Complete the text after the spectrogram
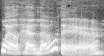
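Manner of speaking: dainty, high, swooping put-on Southern belle accent. Doing someone's voice again, a dainty Southern belle voice. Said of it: "Wasn't it like a dainty Southern belle?".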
